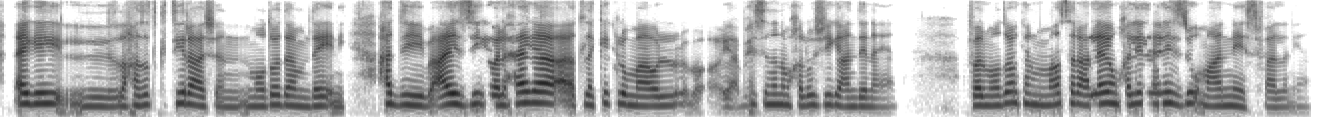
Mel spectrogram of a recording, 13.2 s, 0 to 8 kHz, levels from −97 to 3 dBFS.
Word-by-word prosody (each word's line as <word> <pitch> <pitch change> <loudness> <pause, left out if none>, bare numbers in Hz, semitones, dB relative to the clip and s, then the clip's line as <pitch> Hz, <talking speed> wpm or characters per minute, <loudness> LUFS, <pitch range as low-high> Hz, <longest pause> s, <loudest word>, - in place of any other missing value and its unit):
آجي 240 0 +5
ل 190 -4 -8
لحظات 210 +3 -3
كتيرة 245 -2 -1
عشان 180 -3 -2
الموضوع 190 +4 -4
ده 210 -1 -1
مضايقني. 190 - -3 0.3
حد 230 -3 +1
يبقى 210 -2 +1
عايز 225 -2 +6
ييجي 235 -1 -2
والّا 210 -1 +2
حاجة 255 +1 +6
أتلكك 235 +2 -6
له 230 - +2
ما 200 -2 0
أقول 205 +4 -4 0.3
يعني - - -9
بحيث 235 0 -4
إن 225 - -4
أنا 225 -1 -3
ما 215 - -6
أخلّيهوش 210 +2 -6
ييجي 220 -2 -2
عندنا 185 -1 -5
يعني، 175 +2 -20 0.7
فالموضوع 205 +5 -1
كان 235 -1 -4
مأثر 225 +3 -2
عليَّ 230 +3 +4
ومخلّيني 235 0 -1 0.2
قليل 250 -1 0
الذوق 245 +3 -3
مع 195 -2 -2
الناس 195 -3 -5
فعلًا 175 0 -10
يعني. 185 -1 -25
210 Hz, 170 wpm, -22 LUFS, 195-235 Hz, 0.7 s, عايز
